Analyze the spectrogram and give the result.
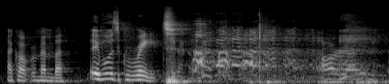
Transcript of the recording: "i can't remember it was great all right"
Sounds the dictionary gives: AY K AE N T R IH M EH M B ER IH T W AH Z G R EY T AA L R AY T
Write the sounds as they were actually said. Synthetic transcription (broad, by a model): AY K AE N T R IH M EH M B ER IH T W AH Z G R EY IH T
